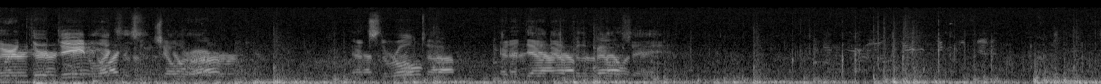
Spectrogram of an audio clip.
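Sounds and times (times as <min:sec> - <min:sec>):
horse galloping on grass: 0:00.3 - 0:11.0
low steady rumble: 0:00.3 - 0:11.0.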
